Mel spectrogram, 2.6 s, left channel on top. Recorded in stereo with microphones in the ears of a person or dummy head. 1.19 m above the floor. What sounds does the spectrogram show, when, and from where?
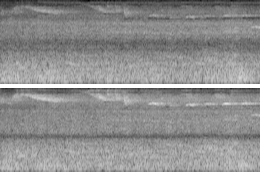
0.0 s running water: 50° right (ahead or behind)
